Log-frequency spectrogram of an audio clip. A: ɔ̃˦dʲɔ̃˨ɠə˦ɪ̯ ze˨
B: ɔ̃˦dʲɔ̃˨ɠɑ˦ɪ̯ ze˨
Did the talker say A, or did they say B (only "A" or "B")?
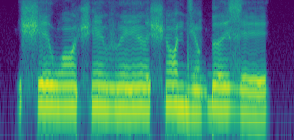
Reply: A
